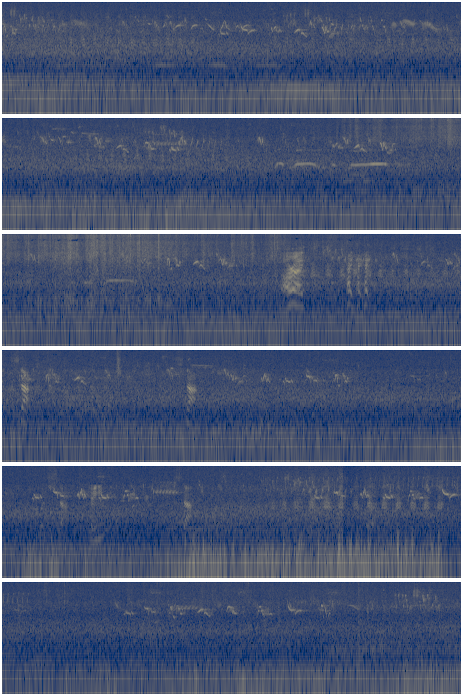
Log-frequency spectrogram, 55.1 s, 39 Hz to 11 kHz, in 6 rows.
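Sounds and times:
small birds chirping: 0.0 - 55.0
ducks quacking: 23.6 - 29.8, 42.1 - 45.9
wind rumble on microphone: 35.5 - 55.0.

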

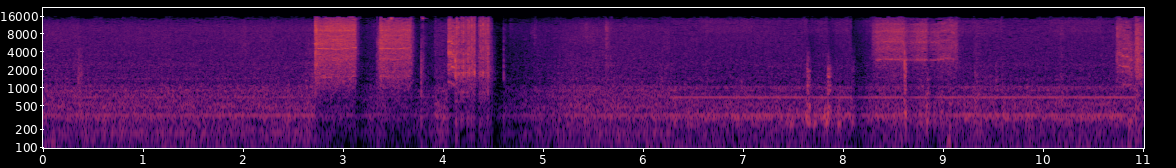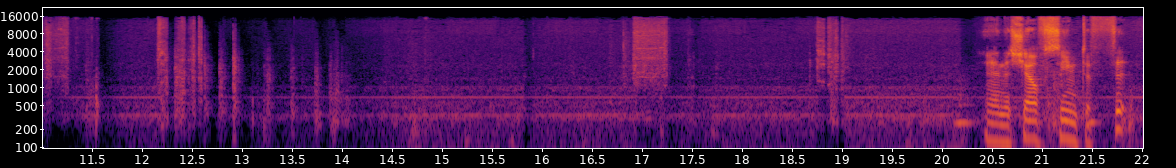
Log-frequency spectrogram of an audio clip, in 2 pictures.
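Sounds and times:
steady low hum: 0.0 - 22.0
cordless drill driving screws: 2.7 - 4.5, 16.9 - 17.3.

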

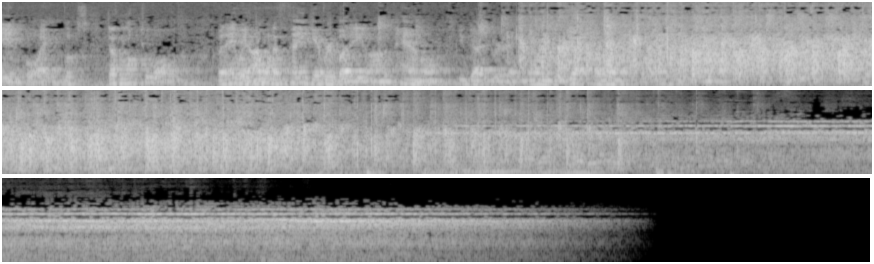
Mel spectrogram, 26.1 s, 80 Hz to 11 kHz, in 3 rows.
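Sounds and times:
steady high-pitched tone: 0.0 - 23.9
audience applauding: 4.8 - 16.3.

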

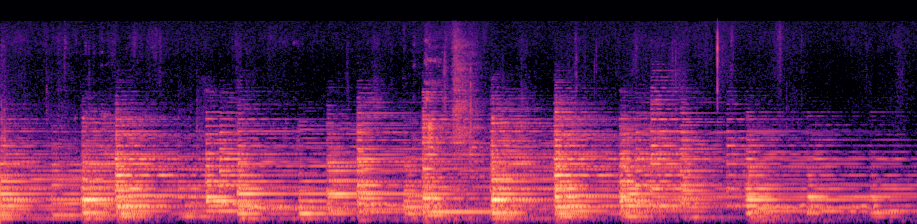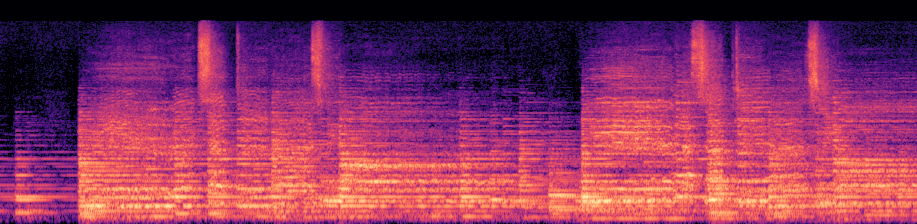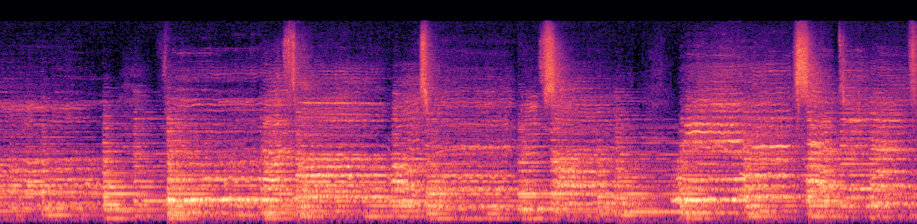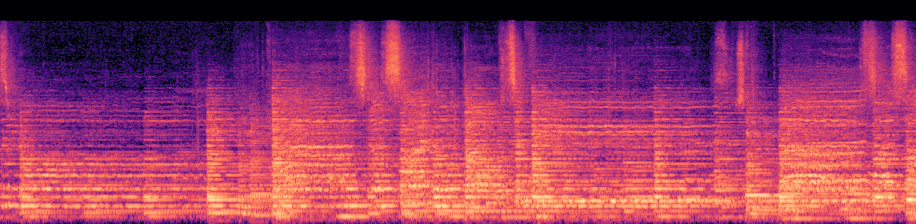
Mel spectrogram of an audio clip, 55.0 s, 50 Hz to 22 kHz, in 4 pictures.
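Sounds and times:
choir and congregation singing hymn: 0.0 - 55.0.

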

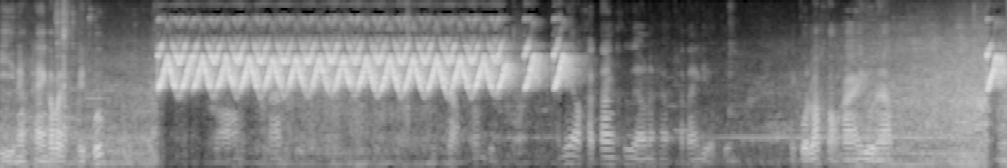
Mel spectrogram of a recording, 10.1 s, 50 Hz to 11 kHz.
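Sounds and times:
alarm chirps: 1.6 - 5.8
alarm siren wailing: 1.6 - 5.9, 9.8 - 10.0.

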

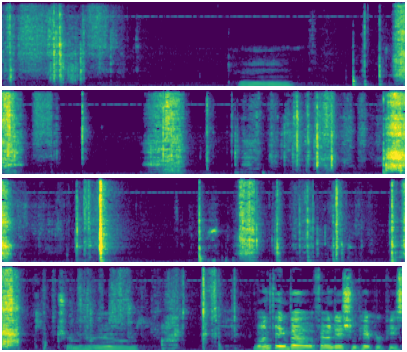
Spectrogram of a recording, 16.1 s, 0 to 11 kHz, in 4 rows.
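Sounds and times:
rotary cutter slicing fabric: 7.8 - 8.2.

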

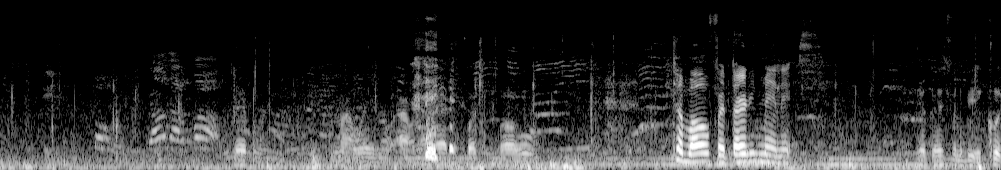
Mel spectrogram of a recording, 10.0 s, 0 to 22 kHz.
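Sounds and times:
wind noise on microphone: 0.0 - 4.0, 4.6 - 6.6
footsteps on pavement: 0.0 - 10.0.

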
